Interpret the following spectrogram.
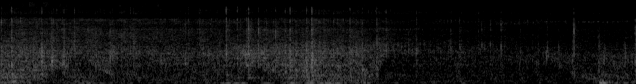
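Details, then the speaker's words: Budget SD40-2 model locomotive after a cheap one-dollar motor upgrade, at higher speed: even quick patter of wheels over rail joints, no grinding or labouring, much quieter and smoother than before. "that was kind of unfair try to get it to slow down on a Bend but you get the idea much quieter much smoother"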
